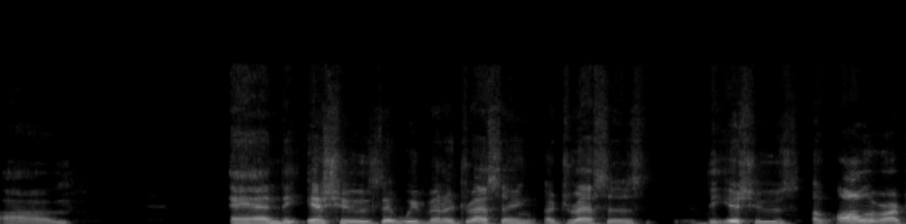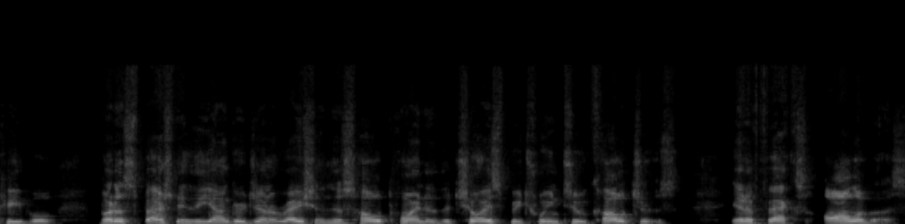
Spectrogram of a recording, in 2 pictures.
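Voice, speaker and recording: At a moderate pace, a man speaks at a high pitch with ordinary pitch variation. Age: 80s+. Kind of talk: casual talk to online audience.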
